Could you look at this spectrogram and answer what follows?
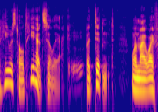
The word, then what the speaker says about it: celiac: Timothy Wisenhunt says, and I hope I'm pronouncing this correctly, I have celiac, is that correct? – Yeah, celiac, yeah.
